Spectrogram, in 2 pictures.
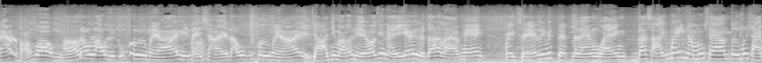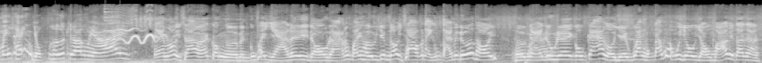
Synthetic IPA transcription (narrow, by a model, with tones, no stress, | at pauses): aː˨˦˨ɓaː˧˨˩mkɔ˨˦˧ŋ͡mʔəː˧˦lə˧wlə˧wt̪ʰi˨˩kʊ̰˧˥ŋ͡mhɨ˧ma˨˩jʔəː˧˩jhḭ˧˥na˨˩jsa̰ː˨jʔə˨ɗə˧wkʊ̰˧˥ŋ͡mfɨ˧ma˨˩jʔəː˧jt͡ɕə̰ː˧˨ɲɨ˧maː˨˩ʔəː˧˦ɗi˨˩əwʔəː˨˦˩kaː˨˦jna˨˩jkaː˨˦ŋɨ˨˩əjt̪aː˧laː˨˩mɦaː˧ŋ | ha̰ː˨˩ŋsɛ̰˧˩˥li˧mi˦˥t̚t̪i˨˩t̚laː˨˩ɗaː˨˩ŋkwaː˧˨ŋ˨˩t̪aː˧saː˧˨jkɔ˨˦mə˨˦jna˧mhʊ˧˦wŋ͡msaː˧wʔə˧nt̪ɨ˧məː˨˦jsaː˧˨jmə˨˦jt̪ʰaː˨˦˥ŋɲʊ˨˩k͡p̚hɨ˧t͡ɕəː˧nma˨˩jʔəː˧jɛ˧mnɔ˨˦jzi˨˩saː˧waː˨˩kɔ˧nŋɨ˨˩əjmï˨˩ŋ̟kʊ̰˧˥ŋ͡mfaː˧˩jzaː˨˩ɗi˧ɗo˨˩zaː˨˩k̚nɔ˨˦˥faː˧˩jhɨ˧˦ɛ˧nɔ˨˦zi˨˩saː˧wkaː˦na˨˩kʊ̰˧˥ŋ͡mt̪aː˧˨jmə˨˦jɗɨ˨˥ə˦t̪ʰo˧j | t̪ʰɨ˨˩əŋːaː˨˩jɗu˧ze˧ko˧kaː˨˦ɣɔ̰˧˨˩jze˨˩kwaː˧ŋmo˨˩t̚ɗa˨˦wŋ͡mhə˧wŋ͡mkɔ˨˦zo˧zə˨˩wməː˧˦ɗi˧˦t̪əː˧nʔaː˨˩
